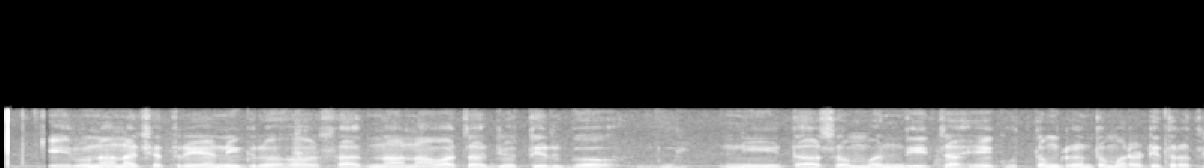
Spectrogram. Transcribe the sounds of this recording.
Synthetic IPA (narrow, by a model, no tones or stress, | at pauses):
kkeɾunanakɕʰet̪ɾəjanːiːɡɾəɦəsad̪ʱnanaʋat͡sad͡ʑot̪iɾɡə | nit̪asəmbənd̪ʱit͡saʔekut̪ːəmɡɾənt̪ʰəməɾaʈiːt̪ɾət̪le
